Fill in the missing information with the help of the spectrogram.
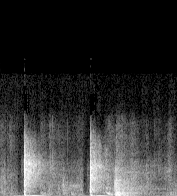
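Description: Two sharp, loud slaps across the face in a film scene set in a greenhouse, about a second apart, each a crisp smack with a brief ringing tail. No one speaks.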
